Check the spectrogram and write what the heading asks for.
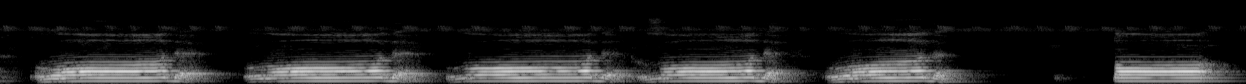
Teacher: ज़ाद पुर हर्फ है, बिल्कुल मुंह भर के पढ़ना है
